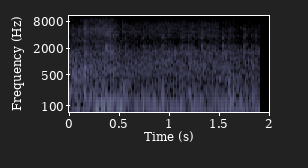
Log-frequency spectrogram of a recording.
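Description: Steady, indistinct background noise with a low rumble and no clear source, cutting off abruptly just before the end.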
